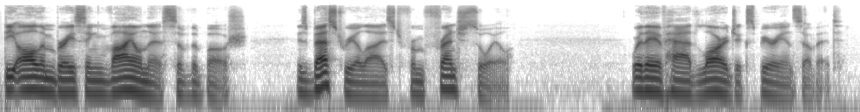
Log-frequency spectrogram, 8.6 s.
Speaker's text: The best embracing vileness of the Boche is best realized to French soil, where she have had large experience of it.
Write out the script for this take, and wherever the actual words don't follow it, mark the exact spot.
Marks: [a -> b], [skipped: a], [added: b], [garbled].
The [best -> all] embracing vileness of the Boche is best realized [to -> from] French soil, where [she -> they] have had large experience of it.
